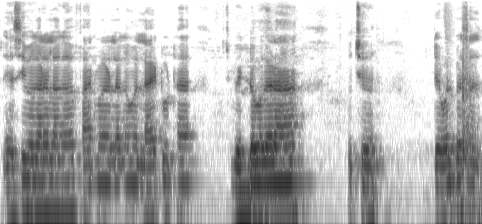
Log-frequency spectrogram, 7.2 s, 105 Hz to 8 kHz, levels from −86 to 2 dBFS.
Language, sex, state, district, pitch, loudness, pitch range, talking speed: Hindi, male, Bihar, Gaya, 115 Hz, -22 LUFS, 110-120 Hz, 180 wpm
